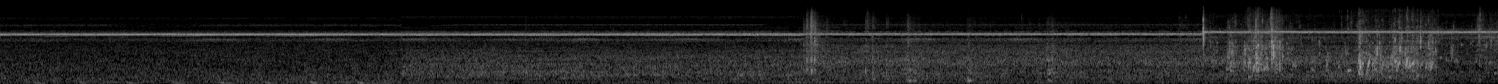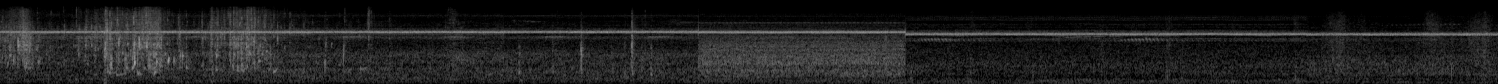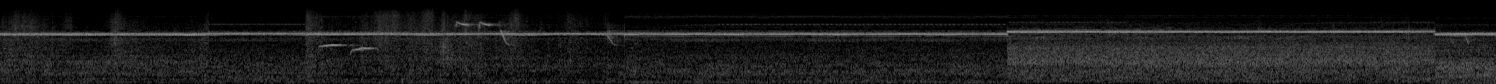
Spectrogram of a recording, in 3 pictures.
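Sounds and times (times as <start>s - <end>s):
high-pitched insect drone: 0.0s - 44.9s.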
